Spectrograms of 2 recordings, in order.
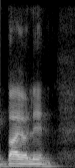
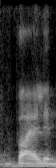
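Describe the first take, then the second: First: The word begins with a b-like sound. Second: The word begins with a clear v sound. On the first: "they say violin. The, the V is very difficult to pronounce" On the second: "instead of saying, for example"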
